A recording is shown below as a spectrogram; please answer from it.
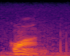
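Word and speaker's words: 觀: that means seeing and the whole character is pronounced guan and it means a certain kind of observation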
